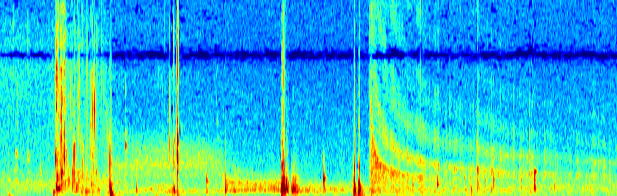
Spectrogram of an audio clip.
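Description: Water splashing and gurgling as a caught bass is released by hand into the lake beside the canoe: several sharp splashes in the first three seconds, then fainter dripping and bubbling.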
